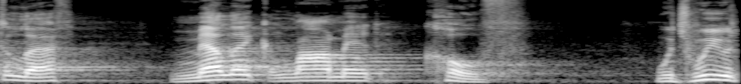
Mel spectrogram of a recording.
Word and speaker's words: Melech: the vowels in MLK becomes m-e-l-e-k which is Melech which is the term King the valve points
